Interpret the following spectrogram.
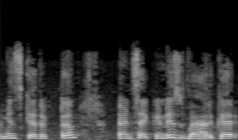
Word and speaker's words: varchar: One is char, char means character, and second is varchar. It is pronounced as varchar, not varchar.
